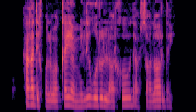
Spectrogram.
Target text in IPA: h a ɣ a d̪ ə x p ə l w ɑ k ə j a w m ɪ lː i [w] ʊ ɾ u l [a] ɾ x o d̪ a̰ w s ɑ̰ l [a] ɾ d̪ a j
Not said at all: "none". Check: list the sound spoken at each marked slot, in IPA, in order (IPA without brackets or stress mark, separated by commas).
ɣ, ɑ, ɑ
